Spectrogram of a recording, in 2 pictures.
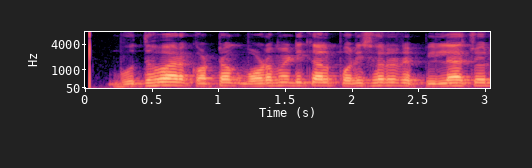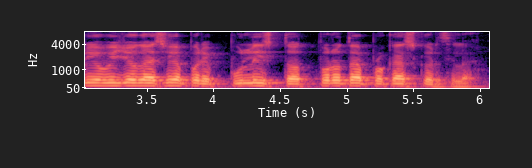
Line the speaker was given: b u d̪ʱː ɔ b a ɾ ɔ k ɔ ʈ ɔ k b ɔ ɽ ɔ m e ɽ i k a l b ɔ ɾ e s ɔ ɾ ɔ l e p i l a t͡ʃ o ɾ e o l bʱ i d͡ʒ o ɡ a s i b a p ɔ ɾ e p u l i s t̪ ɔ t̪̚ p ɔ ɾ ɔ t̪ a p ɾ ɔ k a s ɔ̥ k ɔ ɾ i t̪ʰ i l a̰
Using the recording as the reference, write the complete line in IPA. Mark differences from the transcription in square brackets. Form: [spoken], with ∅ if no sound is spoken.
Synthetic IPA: b u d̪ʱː ɔ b a ɾ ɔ k ɔ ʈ ɔ k b ɔ ɽ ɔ m e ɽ i k a l [p] ɔ ɾ [i] s ɔ ɾ ɔ [ɾ] e p i l a t͡ʃ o ɾ [i] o [∅] bʱ i d͡ʒ o ɡ a s i b a p ɔ ɾ e p u l i s t̪ ɔ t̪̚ p ɔ ɾ ɔ t̪ a p ɾ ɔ k a s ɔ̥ k ɔ ɾ i t̪ʰ i l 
